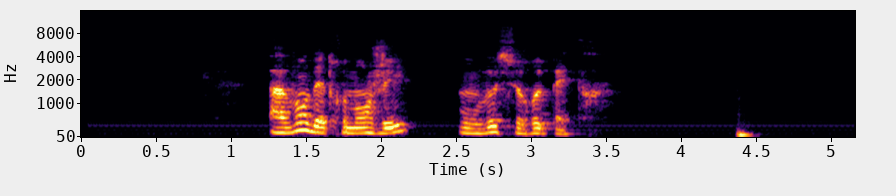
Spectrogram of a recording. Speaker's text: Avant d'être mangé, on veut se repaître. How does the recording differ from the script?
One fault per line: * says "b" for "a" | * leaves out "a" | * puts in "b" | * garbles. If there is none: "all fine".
all fine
